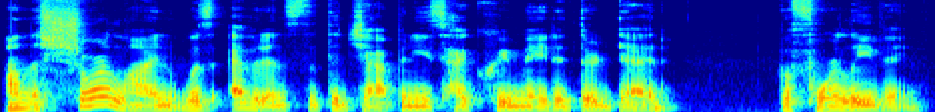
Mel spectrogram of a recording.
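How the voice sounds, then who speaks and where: A man's voice: lowish voice, normal speed, gravelly, dark tone. A man narrating a history documentary series in a conversational way, speaking directly to the viewers.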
